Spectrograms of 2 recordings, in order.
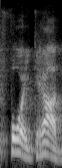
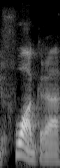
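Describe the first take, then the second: First: The first word is said like English 'foy'. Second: The first word is said like French 'fwa'. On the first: The speaker calls it wrong. "you don't say" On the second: The speaker calls it right. "You say"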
